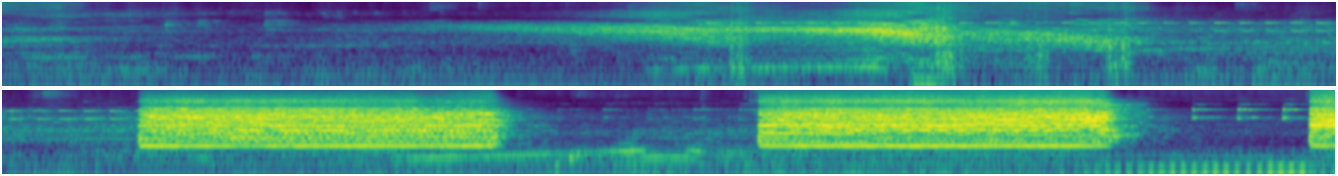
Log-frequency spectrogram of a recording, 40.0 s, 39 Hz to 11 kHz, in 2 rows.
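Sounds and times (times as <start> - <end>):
crossing bell dinging: 9.9 - 40.0
locomotive air horn blast: 22.0 - 28.0, 31.3 - 37.5, 39.6 - 40.0.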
